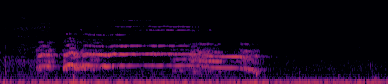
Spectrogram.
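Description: A rooster crows at home in one long drawn-out cock-a-doodle-doo of several seconds, fairly close, over a steady low hum.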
